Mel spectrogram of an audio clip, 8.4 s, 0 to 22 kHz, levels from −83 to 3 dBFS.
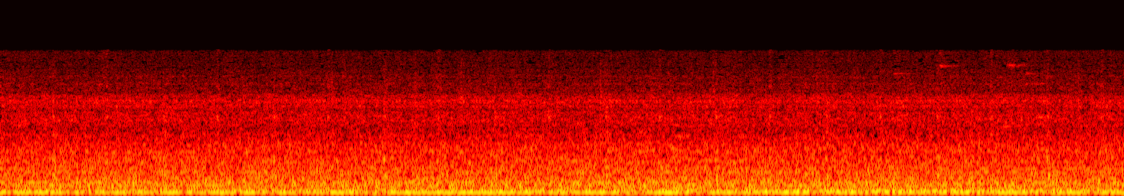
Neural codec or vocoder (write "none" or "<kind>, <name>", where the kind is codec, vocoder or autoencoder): none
